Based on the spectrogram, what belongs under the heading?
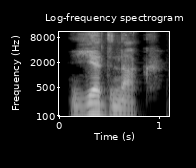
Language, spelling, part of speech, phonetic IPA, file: Polish, jednak, conjunction / particle, [ˈjɛdnak], Pl-jednak.ogg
